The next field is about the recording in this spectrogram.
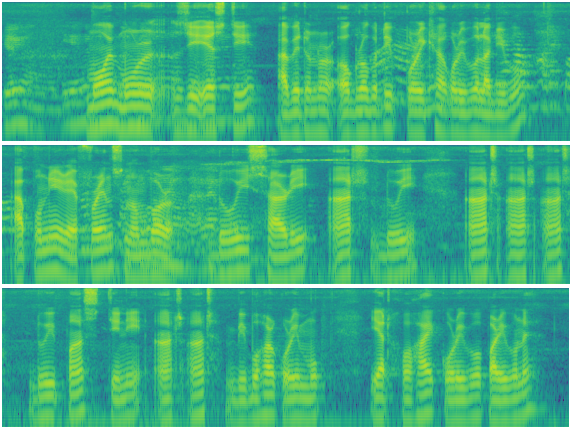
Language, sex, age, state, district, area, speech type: Assamese, male, 18-30, Assam, Sivasagar, rural, read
